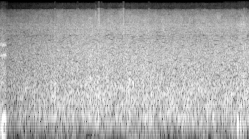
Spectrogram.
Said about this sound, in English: Is that rain? I'm hearing rain. Is it raining? I, I hear the, the sound effect as well.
